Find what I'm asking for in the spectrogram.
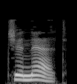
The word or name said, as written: Jenette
